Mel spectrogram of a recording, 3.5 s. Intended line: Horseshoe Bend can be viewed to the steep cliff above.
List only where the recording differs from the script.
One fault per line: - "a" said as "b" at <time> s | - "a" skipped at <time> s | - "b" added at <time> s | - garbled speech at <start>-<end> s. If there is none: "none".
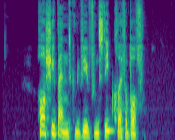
- "to" said as "from" at 1.8 s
